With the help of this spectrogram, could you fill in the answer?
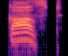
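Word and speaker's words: cast: যেহেতু এখানে এ আছে, এখানে যদি আমার ই আই ওয়াই থাকতো তাহলে কে হতো। ই আই ওয়াই নেই তাই সি হয়েছে। তাহলে এর উচ্চারণটা কি হলো সি এ এস টি, কাস্ট।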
